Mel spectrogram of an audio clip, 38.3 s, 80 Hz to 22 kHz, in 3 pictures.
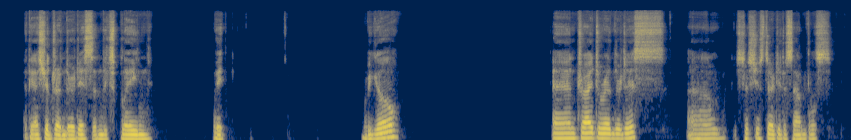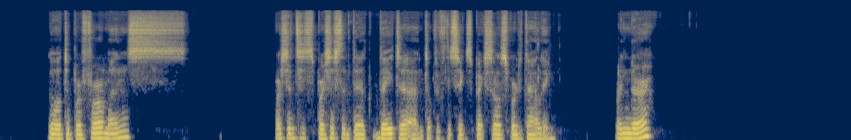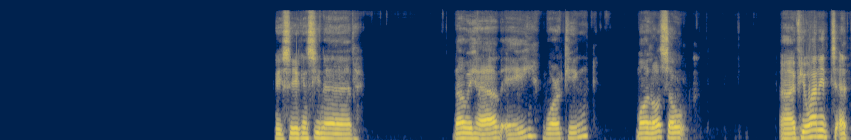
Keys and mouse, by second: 4.1 ctrl+alt+KP_0, 7.5 click, 7.9 click, 9.8-11.7 drag, 14.7 click, 16.8 click, 17.9-19.6 drag, 20.8 ctrl+s.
